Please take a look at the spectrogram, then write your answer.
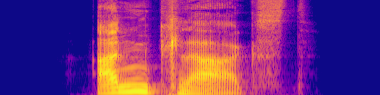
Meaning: second-person singular dependent present of anklagen
- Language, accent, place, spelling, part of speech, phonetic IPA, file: German, Germany, Berlin, anklagst, verb, [ˈanˌklaːkst], De-anklagst.ogg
